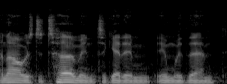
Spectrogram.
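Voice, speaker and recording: In a British accent, a man with a very deep, low voice talks at a fairly quick pace. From UK. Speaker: business owner. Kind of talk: podcast interview. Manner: hesitant, many fillers.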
